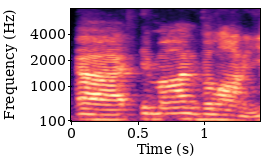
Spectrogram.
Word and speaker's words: Iman Vellani: Iman Vellani? – Oh, yeah. Iman Vellani.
